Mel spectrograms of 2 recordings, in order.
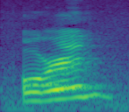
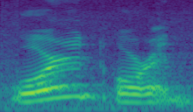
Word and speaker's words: Oren: book with Annalene and Oren. Wait, Warren? Oren. Hold on. Oren. Dang, what's his name? Oren. I was right.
